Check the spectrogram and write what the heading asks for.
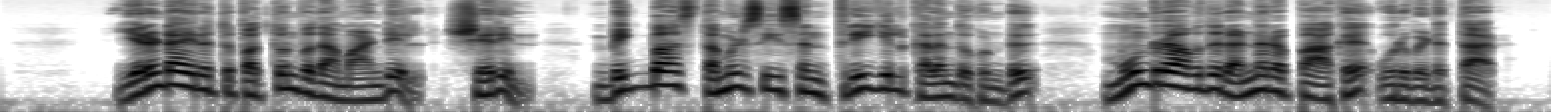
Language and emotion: Tamil, neutral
